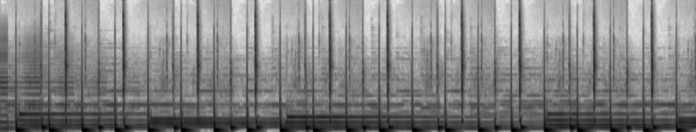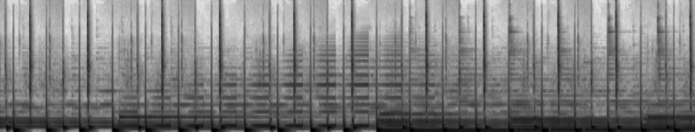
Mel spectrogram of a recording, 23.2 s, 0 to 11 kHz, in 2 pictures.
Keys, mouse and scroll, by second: 16.4 alt+BackSpace, 16.4-18.1 typing, 21.2-23.1 typing.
